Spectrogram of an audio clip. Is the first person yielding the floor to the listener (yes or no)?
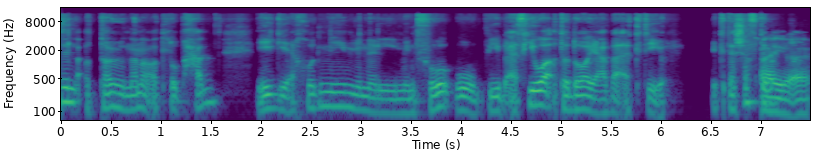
no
